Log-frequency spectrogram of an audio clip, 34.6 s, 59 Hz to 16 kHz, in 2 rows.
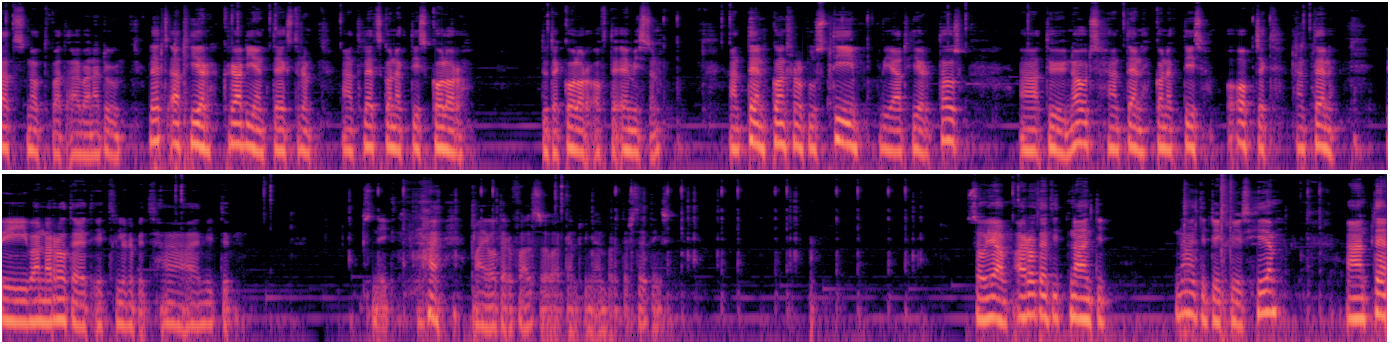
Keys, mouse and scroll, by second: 4.1-6.1 drag, 8.2 middle click, 8.9-11.7 right drag, 10.1 ctrl+t, 11.7-15.5 drag, 15.5-17.5 middle drag, 16.2 ctrl+s, 29.9-31.8 drag, 33.6-34.6 middle drag, 34.4 shift+a.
